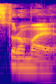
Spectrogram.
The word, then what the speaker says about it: Stromae: Jag skäms till och med att uttala hans namn. Alltså Stromae eller någonting. – Okej. Okay. Det är rätt uttalat. Stromae. Ja.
